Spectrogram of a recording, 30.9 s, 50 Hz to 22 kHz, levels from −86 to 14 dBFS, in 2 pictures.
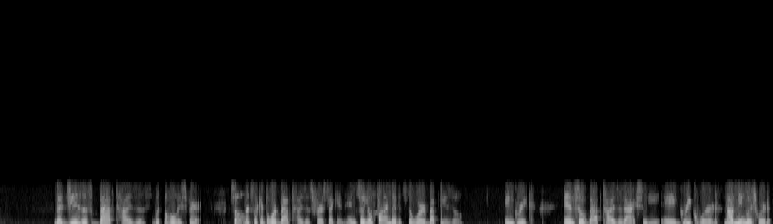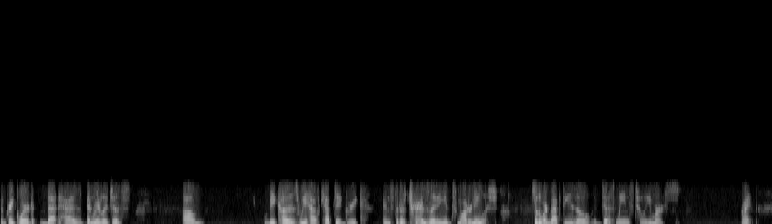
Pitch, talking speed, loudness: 165 Hz, 135 wpm, -27 LUFS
